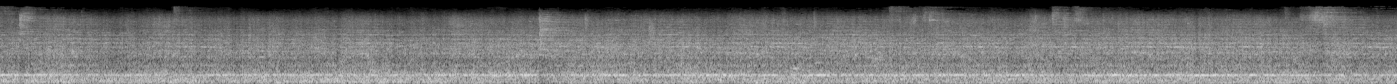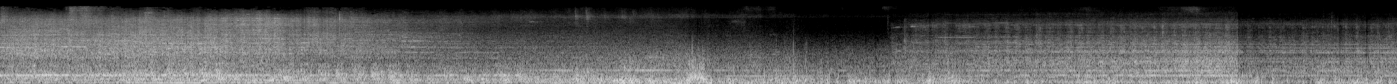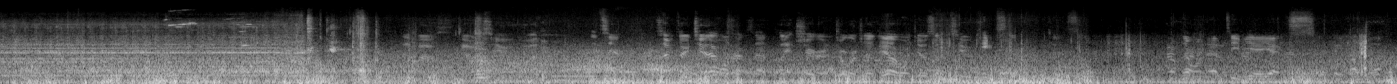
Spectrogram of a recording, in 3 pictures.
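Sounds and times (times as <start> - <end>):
freight cars rattling: 0.0 - 41.9
wheel squeal: 22.8 - 31.6.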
